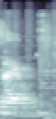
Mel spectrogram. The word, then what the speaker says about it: Neom: Is it pronounced Neom?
